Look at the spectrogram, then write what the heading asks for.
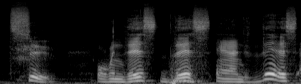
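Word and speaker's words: つ: Like when the T plus E syllable is actually chi, and then the T plus U syllable is tsu.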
